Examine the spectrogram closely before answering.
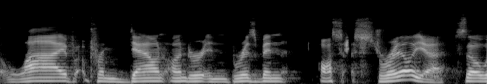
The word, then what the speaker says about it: Brisbane: coming to us live from down under in Brisbane, Australia. So it's Friday morning. Happy Friday there to you. Thank you. Thank you. Just had my first coffee. I'm feeling pretty good. I love how you pronounced Brisbane.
